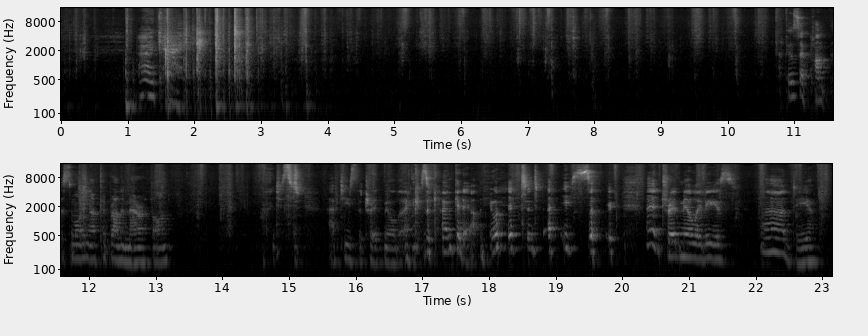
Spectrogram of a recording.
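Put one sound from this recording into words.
A woman speaks calmly and closely, as if into a microphone.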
